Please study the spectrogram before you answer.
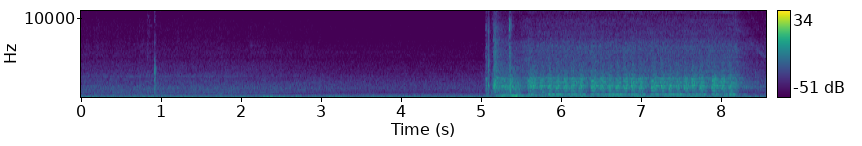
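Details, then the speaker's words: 2014 Ford F-250 Super Duty 6.2 V8, cranking in clear-flood mode with throttle floored; uneven cranking rhythm with one weak beat per turn, then rough idle, indicating a low-compression cylinder from a broken exhaust valve spring. "all right so to me it definitely sounds like we have a cylinder with low compression first thing I want to do is try to identify what cylinder we might have low compression on"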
